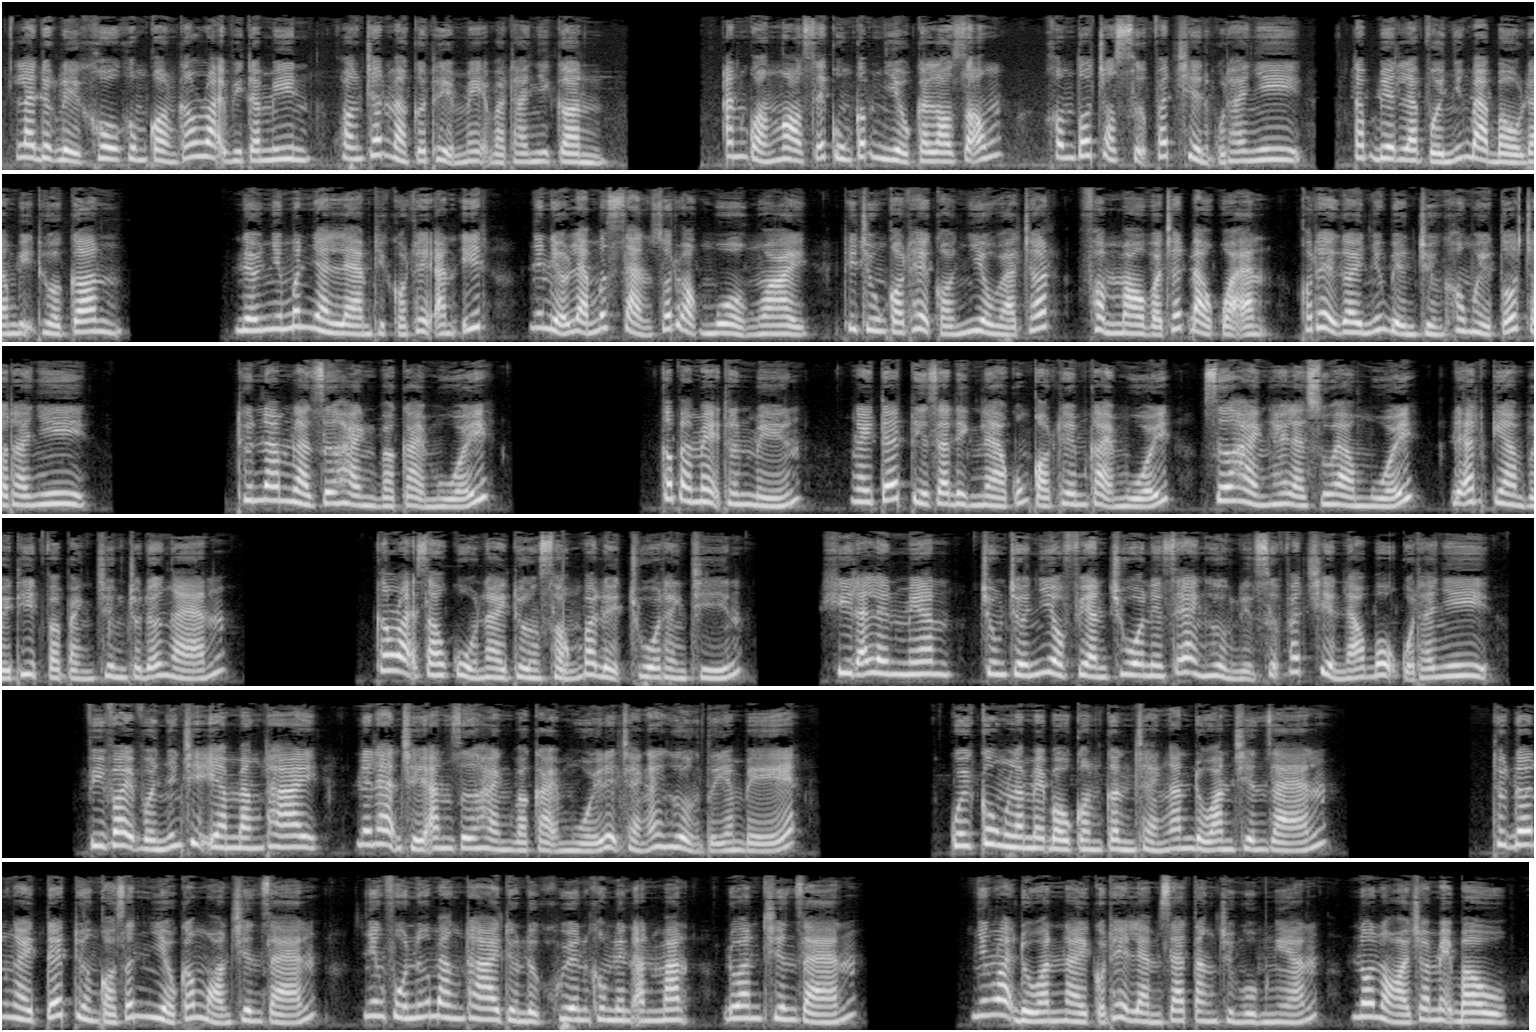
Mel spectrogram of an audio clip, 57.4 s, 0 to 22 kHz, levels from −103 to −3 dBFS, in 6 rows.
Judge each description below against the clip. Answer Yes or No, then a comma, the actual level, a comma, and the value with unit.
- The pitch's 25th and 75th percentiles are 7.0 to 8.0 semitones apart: No, wide, 5.5 semitones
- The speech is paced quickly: Yes, fast, 265 wpm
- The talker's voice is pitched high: Yes, high, 245 Hz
